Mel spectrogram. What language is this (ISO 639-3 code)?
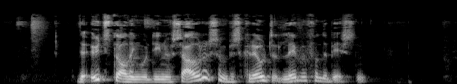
fry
